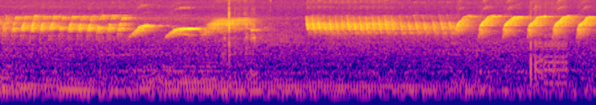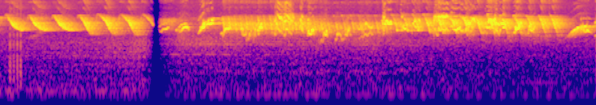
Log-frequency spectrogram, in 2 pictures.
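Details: Canary × Mozambique canary hybrid chick, two months old, trying out its song: long run of fast, rhythmic high trills and buzzy pulses repeated about four per second, briefly broken by a sudden gap.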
